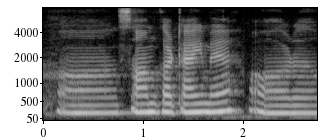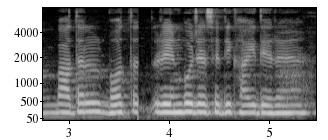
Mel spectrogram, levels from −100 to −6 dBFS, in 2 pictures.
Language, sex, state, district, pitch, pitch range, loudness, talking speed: Hindi, female, Bihar, Muzaffarpur, 220 Hz, 205-225 Hz, -32 LUFS, 155 wpm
